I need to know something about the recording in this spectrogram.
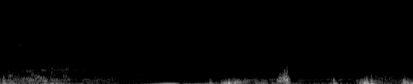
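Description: NASA sonification of the star KIC 7671081B's brightness oscillations: a steady low hum with irregular low pulses and slow rising-then-falling tones.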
